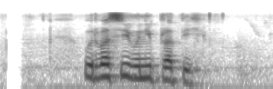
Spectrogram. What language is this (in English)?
Nepali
